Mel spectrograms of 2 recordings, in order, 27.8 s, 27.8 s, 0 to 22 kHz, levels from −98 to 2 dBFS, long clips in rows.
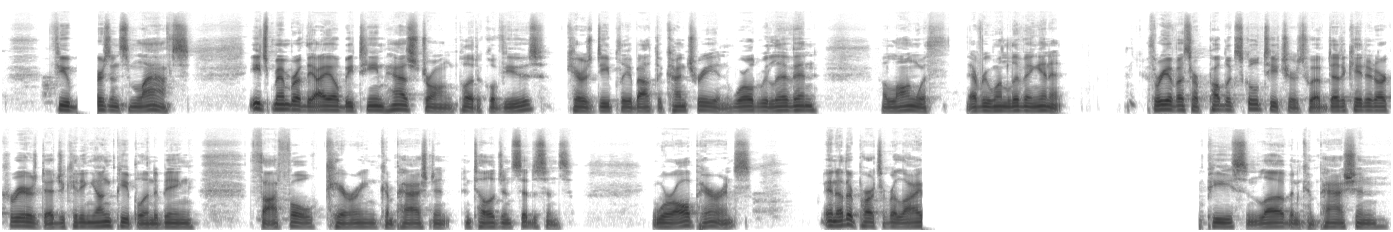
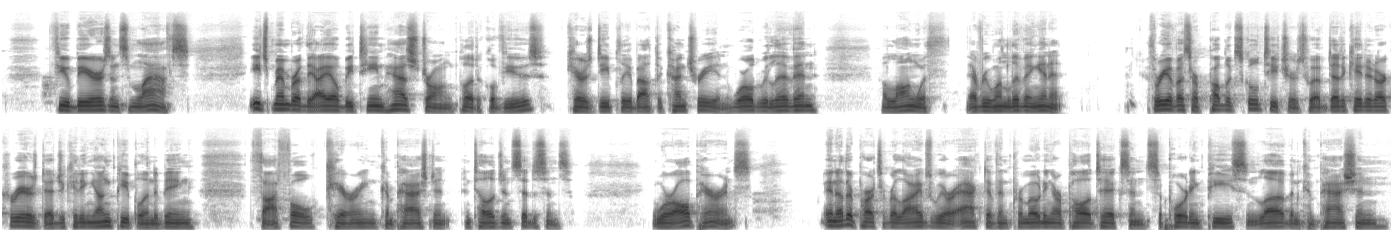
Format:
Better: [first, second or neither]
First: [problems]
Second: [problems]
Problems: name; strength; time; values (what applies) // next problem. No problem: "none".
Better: second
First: audio cutting out; at 1 s and at 23 s for 3 s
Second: none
